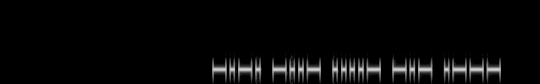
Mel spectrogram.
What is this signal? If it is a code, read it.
Morse code, heard as a keyed tone, about 28 wpm, 700 Hz. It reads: CX4KJ
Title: DXCC-100 Call Signs - 5 Characters - 28wpm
